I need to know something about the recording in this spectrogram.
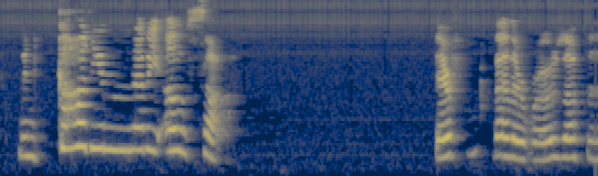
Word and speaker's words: Wingardium Leviosa: Wingardium Leviosa! He shouted, waving his arms around like a windmill. You're saying it wrong, Harry heard Hermione snap. It's Wingardium Leviosa. You make the guard nice and long.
